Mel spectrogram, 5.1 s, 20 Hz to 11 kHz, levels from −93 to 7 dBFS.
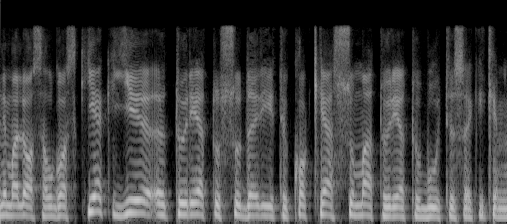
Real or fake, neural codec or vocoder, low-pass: real; none; 7.2 kHz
